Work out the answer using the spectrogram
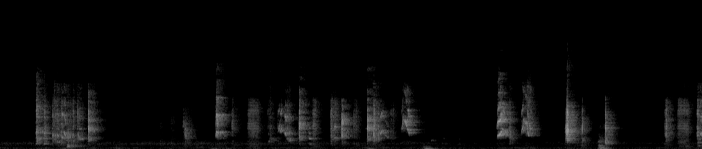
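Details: Pet budgerigars chirping to encourage a pet parrot to eat and sing: rapid series of sharp, bright chirps and short buzzy notes in clusters, with brief pauses between groups.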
